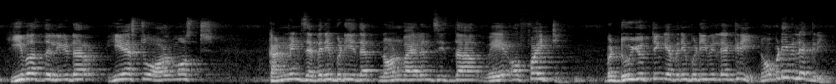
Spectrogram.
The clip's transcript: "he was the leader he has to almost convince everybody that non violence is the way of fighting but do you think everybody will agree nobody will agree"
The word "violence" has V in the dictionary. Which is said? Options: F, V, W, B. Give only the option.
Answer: V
